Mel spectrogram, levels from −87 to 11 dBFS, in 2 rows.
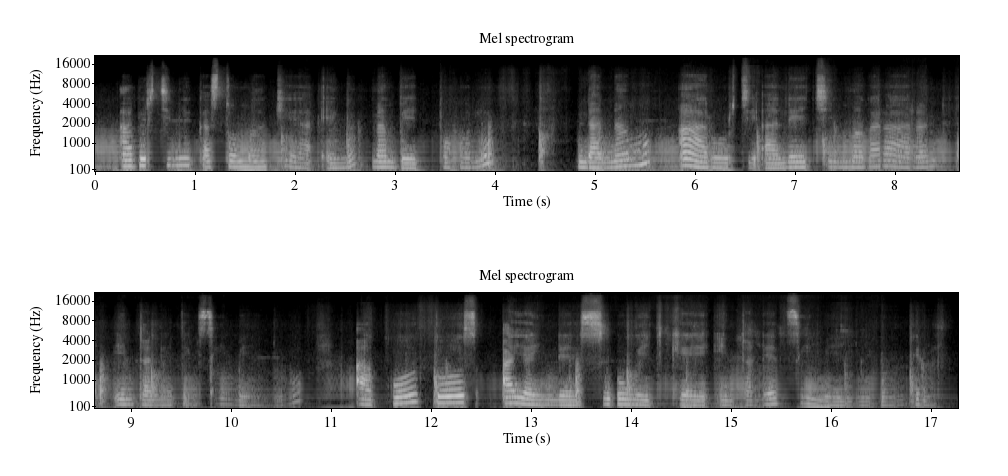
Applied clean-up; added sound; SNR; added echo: neural mask model RNNoise.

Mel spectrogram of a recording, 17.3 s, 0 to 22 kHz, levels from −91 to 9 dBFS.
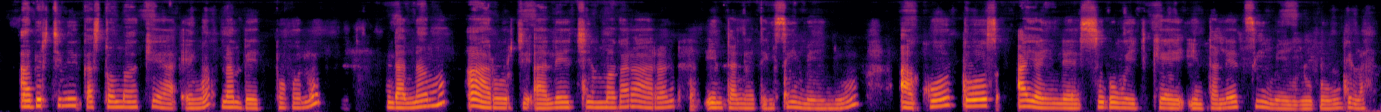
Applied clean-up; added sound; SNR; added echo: neural mask model Resemble Enhance denoiser.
